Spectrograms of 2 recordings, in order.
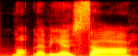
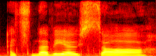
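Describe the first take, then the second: First: Leviosa said slowly as le-vi-o-SAH, stress on the last syllable; slow, mocking Leviosa as le-vi-o-SAH; wrong Leviosa. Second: Leviosa said slowly as le-vi-OH-sa, stress on OH; slow, prim Leviosa as le-vi-OH-sa; correct Leviosa. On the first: Imitating the wrong version, scolding a friend: slow, mocking le-vi-o-SAH. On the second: Pretend. Playing Hermione, correcting a friend: prim, slow le-vi-OH-sa. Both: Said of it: "I'm Hermione".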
